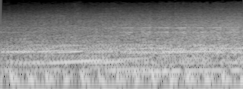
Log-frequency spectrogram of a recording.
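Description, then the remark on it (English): An old truck's engine roars steadily, its low rumbling tone climbing gradually as it speeds up as fast as it can go, with no voices over it. “I sped up and I went as fast as I could in that old truck.”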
